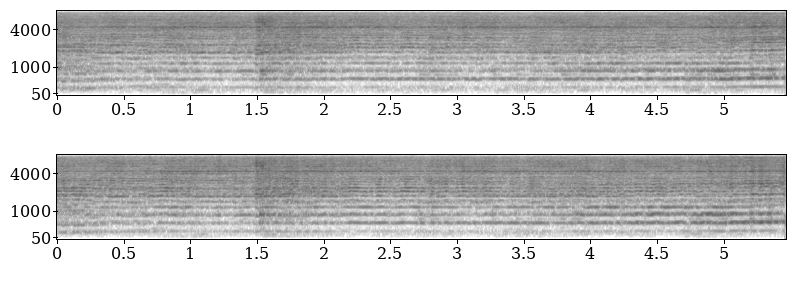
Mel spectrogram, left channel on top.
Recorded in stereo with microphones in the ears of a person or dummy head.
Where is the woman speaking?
I don't hear a woman speaking.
